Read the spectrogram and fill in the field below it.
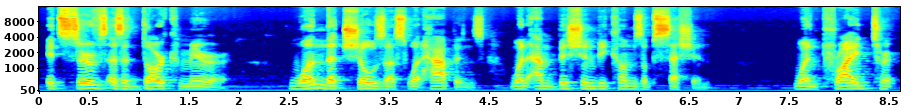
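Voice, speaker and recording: A man with a raspy, hoarse voice from being sick, reading a scripted video essay in a measured, reflective way. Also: medium pitch, darkish tone. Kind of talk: scripted narration.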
